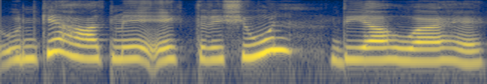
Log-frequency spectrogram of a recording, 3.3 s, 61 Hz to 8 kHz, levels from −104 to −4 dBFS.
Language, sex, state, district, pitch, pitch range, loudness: Hindi, female, Jharkhand, Garhwa, 255 Hz, 240-290 Hz, -14 LUFS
